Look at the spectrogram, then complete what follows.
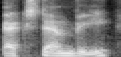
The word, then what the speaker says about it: Xdemvy: We pronounce it Xdemvy. XDMV. XDEMVY. VY, in XMV.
